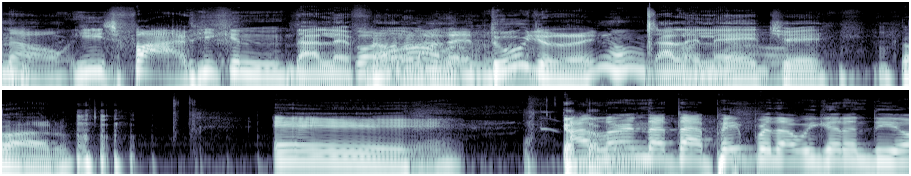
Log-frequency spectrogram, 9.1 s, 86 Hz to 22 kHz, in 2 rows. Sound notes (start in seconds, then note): 1.4 laughter; 1.4 speaking Spanish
